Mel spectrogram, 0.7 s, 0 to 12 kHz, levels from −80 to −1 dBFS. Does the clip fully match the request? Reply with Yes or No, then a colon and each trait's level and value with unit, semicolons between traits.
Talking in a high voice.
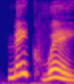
Yes: very high, 285 Hz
